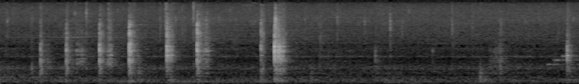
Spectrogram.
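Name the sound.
onions frying with garlic ginger paste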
